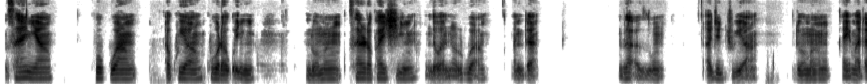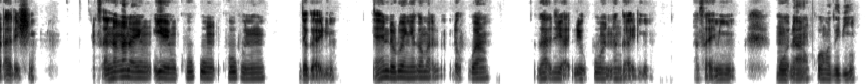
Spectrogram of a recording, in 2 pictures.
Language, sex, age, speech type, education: Hausa, male, 30-45, spontaneous, tertiary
